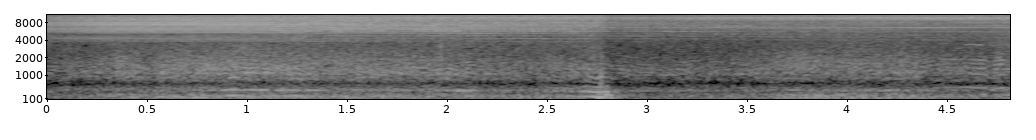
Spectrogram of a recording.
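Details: Bees that survived Hurricane Harvey making a dense, steady low buzzing hum throughout, with a faint high hiss above and one short sharp knock near the middle.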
